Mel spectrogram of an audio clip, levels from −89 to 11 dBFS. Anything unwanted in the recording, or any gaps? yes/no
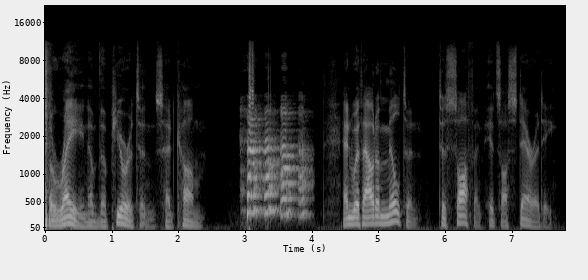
yes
